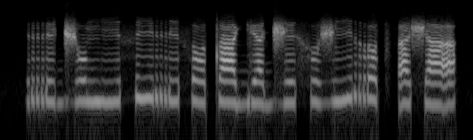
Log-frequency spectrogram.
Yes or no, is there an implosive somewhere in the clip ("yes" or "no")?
no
